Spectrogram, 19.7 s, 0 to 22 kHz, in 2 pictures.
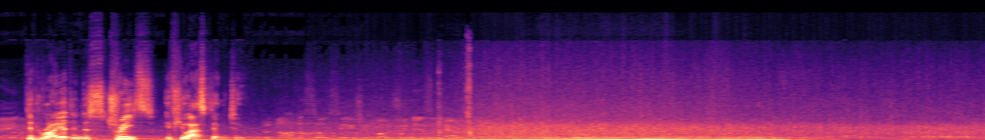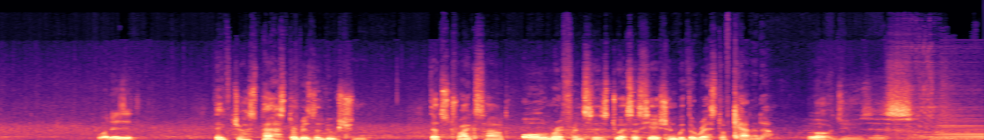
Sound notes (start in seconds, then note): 5.5 audience applauds; 5.5 tense music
